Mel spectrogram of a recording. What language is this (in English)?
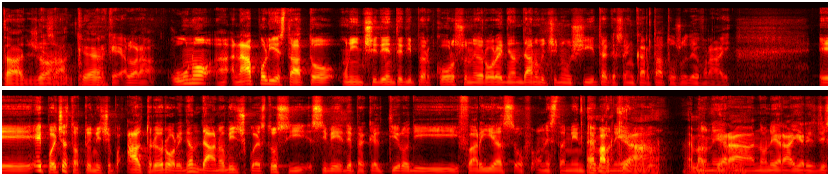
Italian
